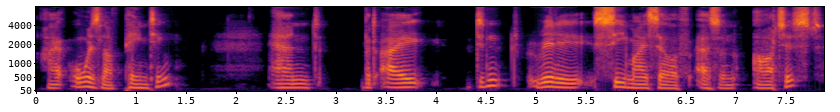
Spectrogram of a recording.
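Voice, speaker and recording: An older woman, raised in Portugal, telling her life story as an artist in a measured, patient interview manner. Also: deep voice, warm tone. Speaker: guest artist.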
